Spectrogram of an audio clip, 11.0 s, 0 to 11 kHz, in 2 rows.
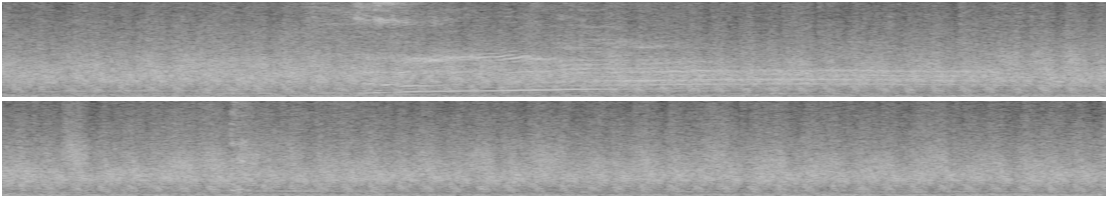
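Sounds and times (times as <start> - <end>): rising pitched tone: 0.4 - 7.8.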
